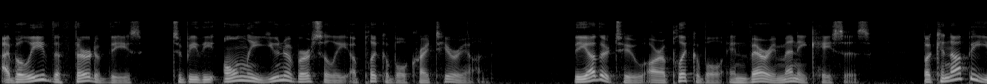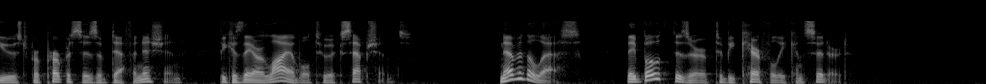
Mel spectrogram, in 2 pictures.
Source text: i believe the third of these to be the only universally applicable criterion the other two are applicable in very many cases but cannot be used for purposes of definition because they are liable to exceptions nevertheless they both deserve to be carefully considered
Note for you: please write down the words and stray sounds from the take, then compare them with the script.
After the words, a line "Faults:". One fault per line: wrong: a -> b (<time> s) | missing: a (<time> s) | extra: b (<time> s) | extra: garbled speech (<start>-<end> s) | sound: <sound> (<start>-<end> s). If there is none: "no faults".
i believe the third of these to be the only universally applicable criterion the other two are applicable in very many cases but cannot be used for purposes of definition because they are liable to exceptions nevertheless they both deserve to be carefully considered
Faults:
no faults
